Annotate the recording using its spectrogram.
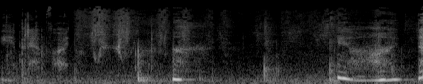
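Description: A woman's soft, whispered voice murmuring, with a longer hummed 'mm' near the end.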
